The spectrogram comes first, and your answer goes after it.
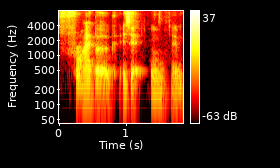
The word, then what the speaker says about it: Freiburg: It's pronounced Freiburg, is it?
